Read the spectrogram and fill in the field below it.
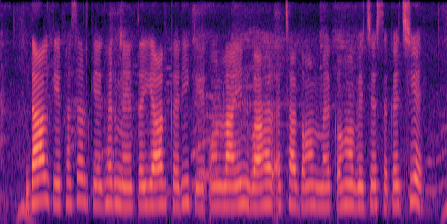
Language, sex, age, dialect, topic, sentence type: Maithili, female, 31-35, Angika, agriculture, question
